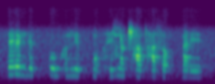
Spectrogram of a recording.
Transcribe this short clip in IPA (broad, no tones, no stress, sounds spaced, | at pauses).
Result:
ɛ ɾ ɛ ŋ ɡ ɛ ʈ kː o w h ə ŋ e pː õ ʔ h ɪ ʑ æ̃ ʈ͡ʂʰ a ʈ h a s ʌ ʔ pː æ ɾ e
